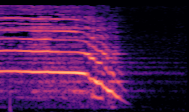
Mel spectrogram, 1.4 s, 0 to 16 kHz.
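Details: A bull elk bugles very close, at morning during a 2017 hunt in British Columbia, just after another elk was shot: a loud, held whistle that slides sharply downward and breaks off.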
